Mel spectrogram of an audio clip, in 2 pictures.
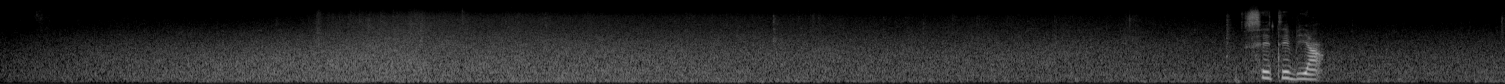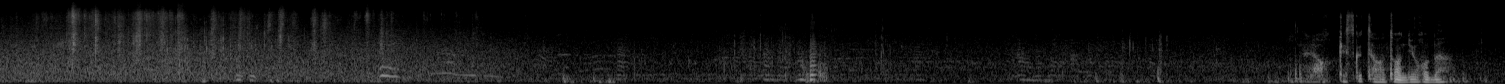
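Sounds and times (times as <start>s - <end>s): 
wind rushing through leafy branches: 0.0s - 30.0s
speech: 12.6s - 13.3s, 29.0s - 29.7s
crickets chirping: 15.2s - 28.5s.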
